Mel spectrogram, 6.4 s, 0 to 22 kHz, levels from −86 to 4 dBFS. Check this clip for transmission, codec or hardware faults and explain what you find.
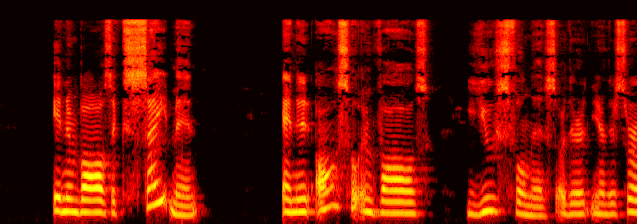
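There's one fault here, a single block of digital silence in the speech at 1.81 s. For about 1.45 ms the signal drops straight to silence and jumps back with no fade, which fits a 64-sample block going out empty, most likely because the output buffer wasn't filled in time. The gap is far too short to hear as a hole, so what you get is a tick from the two hard edges sitting right next to each other.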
